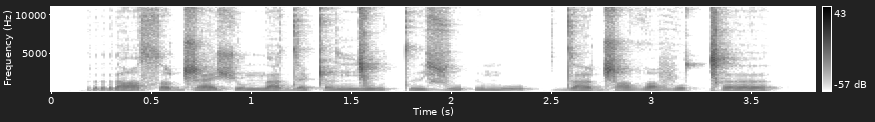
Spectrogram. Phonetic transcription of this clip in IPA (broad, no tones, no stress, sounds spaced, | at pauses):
r a sˤ ɨ ɖ͡ʐ æ ʃ o n̪ a d æ ʈ ɜ ŋ͡ǀ u t̪ ɨ ʑ u ʔ ɨ m u | d a ɖ͡ʐ æ ðˤ ɨ v o ǀ ɜ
